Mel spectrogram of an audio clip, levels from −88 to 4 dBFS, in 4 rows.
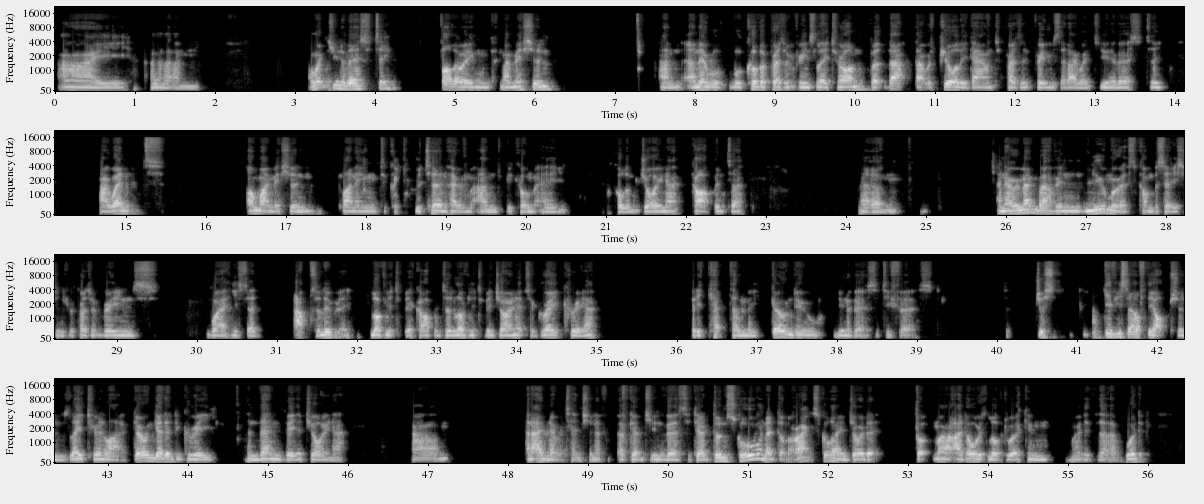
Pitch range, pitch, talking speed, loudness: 95-120 Hz, 100 Hz, 150 wpm, -18 LUFS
